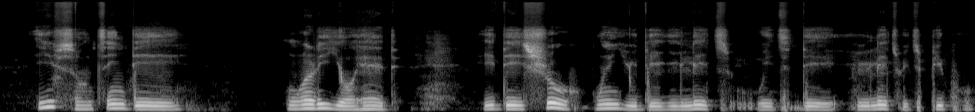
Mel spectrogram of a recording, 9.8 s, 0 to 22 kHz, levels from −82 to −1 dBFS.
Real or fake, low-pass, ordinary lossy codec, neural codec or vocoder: fake; none; none; autoencoder, 48 kHz, 128 numbers a frame, DAC-VAE, trained on Japanese speech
